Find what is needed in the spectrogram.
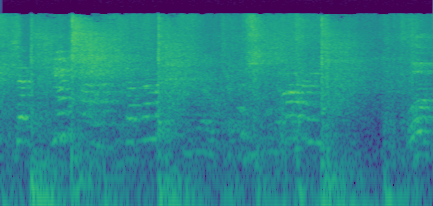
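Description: Dull thuds of bodies landing on tatami mats during throw practice, several in a few seconds, with voices carrying in the hall.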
